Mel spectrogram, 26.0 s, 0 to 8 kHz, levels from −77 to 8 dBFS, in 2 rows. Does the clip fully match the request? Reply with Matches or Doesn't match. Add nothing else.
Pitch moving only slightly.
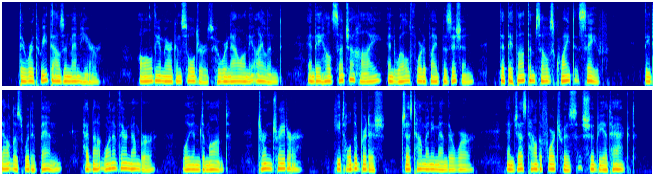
Matches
